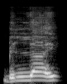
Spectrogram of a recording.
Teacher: لام جلالہ پتلا پڑھیں گے, با پہ زیر ہے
